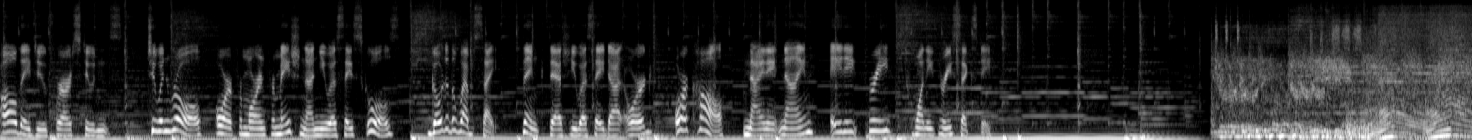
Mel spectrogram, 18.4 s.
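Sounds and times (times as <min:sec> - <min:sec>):
bright music: 0:00.0 - 0:04.1, 0:05.0 - 0:15.2
speech: 0:00.0 - 0:12.6, 0:15.2 - 0:15.9
EFCO-style chainsaw engine revving: 0:15.2 - 0:18.3.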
